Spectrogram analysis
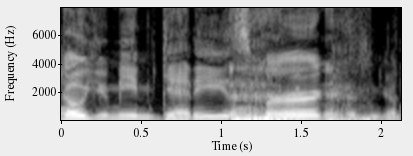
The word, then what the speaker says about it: Gettysburg: I went to Gettysburg. Oh, yeah. Which is how you're supposed to say it. Get That's how they say it there. Gettburg.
